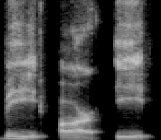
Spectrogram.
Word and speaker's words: Bream: And Bream is spelled B-R-E-A-M, Bream, like beam that you walk on with an R after the B.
